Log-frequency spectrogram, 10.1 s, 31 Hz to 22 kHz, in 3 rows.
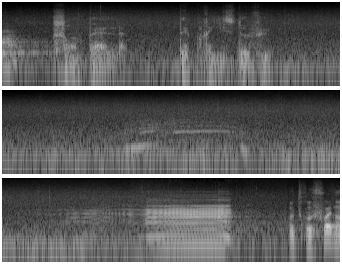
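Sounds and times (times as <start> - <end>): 
steady rain-like hiss: 0.0 - 10.1
speech: 0.6 - 2.9, 4.6 - 5.1, 8.2 - 10.1
cows mooing: 4.5 - 9.5.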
